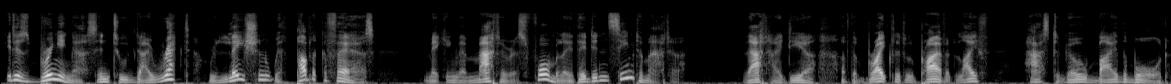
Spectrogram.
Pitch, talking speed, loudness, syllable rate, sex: 115 Hz, 170 wpm, -23 LUFS, 5.3 syllables/s, male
